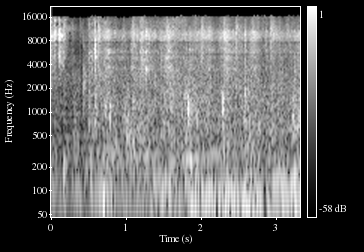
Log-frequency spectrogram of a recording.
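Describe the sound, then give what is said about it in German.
Footsteps on wooden boards laid among pebbles, a steady series of hollow knocking steps at walking pace, moderately loud over a constant background hiss. “Bitte nicht auf die Kieselsteine treten, sondern nur auf die Bretter, sonst wird man uns sofort hören.”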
